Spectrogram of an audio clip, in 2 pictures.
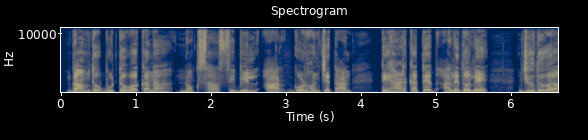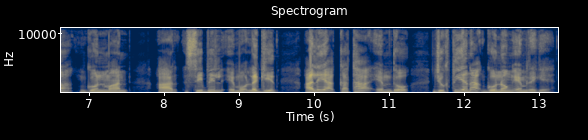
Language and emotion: Santali, happy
